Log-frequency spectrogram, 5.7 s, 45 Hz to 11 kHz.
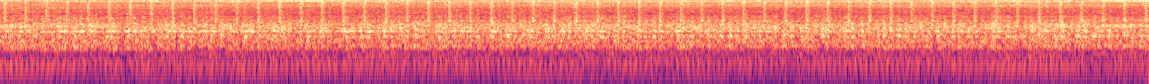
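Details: Toyota Corolla EE90 with 2E engine at steady idle: fast, even ticking knock riding over the engine note; valvetrain or connecting rod suspected, source not confirmed.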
